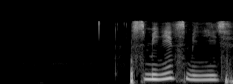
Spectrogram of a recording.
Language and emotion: Russian, neutral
